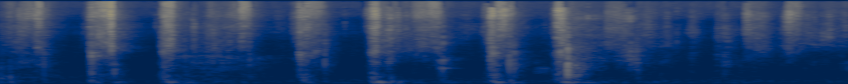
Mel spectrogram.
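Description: An oracle card deck being riffled and shuffled by hand, a series of quick crisp flutters and soft taps repeating roughly every third of a second, close and quiet with no voices.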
